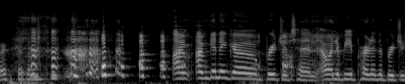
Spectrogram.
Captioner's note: laughing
